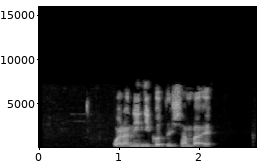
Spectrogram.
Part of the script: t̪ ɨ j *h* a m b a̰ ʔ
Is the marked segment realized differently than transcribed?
yes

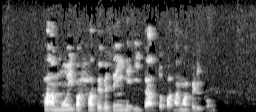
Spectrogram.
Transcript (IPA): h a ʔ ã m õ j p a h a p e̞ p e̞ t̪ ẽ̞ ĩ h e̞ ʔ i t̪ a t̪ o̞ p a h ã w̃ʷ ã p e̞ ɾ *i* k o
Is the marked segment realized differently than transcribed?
no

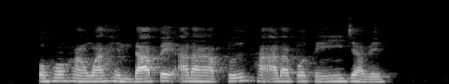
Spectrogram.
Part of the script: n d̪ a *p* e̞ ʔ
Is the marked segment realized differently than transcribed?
no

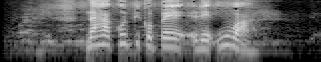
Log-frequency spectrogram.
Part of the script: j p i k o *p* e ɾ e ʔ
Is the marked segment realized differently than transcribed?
no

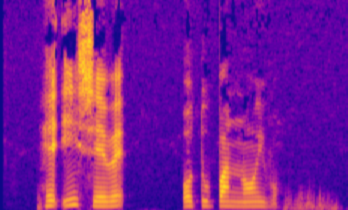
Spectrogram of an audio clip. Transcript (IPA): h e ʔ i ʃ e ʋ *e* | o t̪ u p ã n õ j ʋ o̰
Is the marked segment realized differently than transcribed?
no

